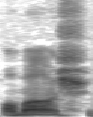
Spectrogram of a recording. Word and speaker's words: homage: I love the way you made the H silent in homage instead of homage or whatever. You went French on me.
